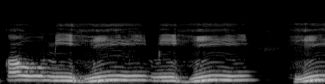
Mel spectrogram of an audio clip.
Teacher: Hi-nya harus jelas, jangan seperti alif. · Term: huruf H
